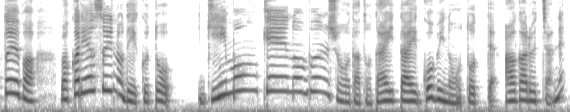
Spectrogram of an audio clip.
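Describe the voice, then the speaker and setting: A woman's voice: a little high, sing-song, normal speed, darkish tone. A young woman with a Fukuoka accent, a freelance announcer giving a casual speaking lesson in chatty explanations with dialect endings. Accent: Fukuoka Japanese.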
